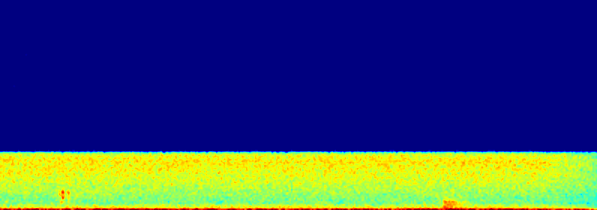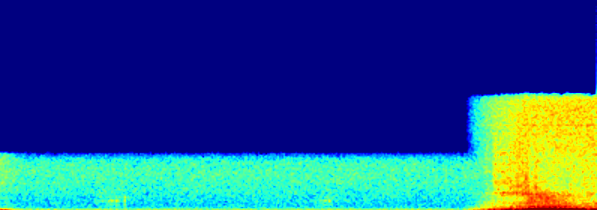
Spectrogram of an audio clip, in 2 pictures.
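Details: Low rumbling background noise with faint clicks, a quiet stretch, then a burst of handling noise; no animal voice.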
